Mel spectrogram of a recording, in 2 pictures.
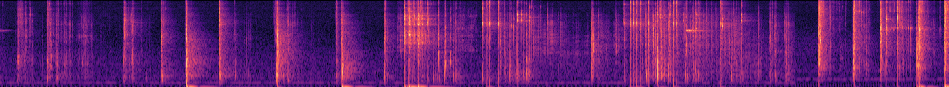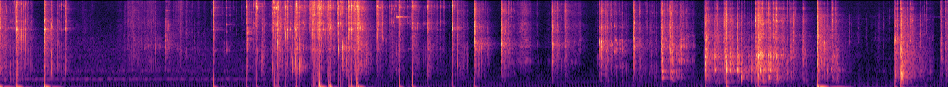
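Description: Small household objects dropped one after another onto a growing heap on a hard tabletop: a long run of sharp clattering and clinking impacts in quick clusters with short pauses. The clinks include small glass bottles landing on the pile; wooden sticks and cardboard tubes come down later.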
